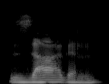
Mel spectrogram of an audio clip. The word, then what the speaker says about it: sagen: There's no vibration to it, whereas a standard single S kind of vibrates. Sehen, sagen.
